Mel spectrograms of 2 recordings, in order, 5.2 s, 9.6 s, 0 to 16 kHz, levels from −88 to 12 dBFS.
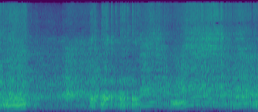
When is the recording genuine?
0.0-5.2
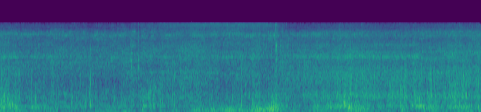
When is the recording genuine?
0.0-9.6

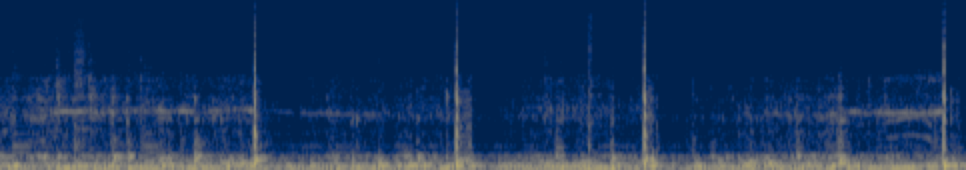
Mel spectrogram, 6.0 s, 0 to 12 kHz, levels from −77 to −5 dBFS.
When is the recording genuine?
0.0-6.0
